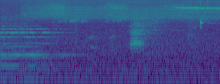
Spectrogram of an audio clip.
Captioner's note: birds chirp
